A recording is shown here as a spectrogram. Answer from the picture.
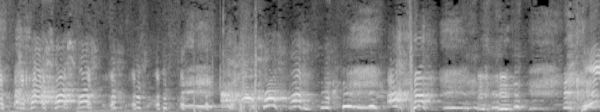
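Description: A woman laughing hard, in quick repeated bursts.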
